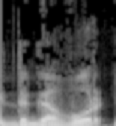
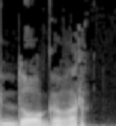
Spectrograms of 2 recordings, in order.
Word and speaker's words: договор: Согласно указанным словарям, теперь кофе можно произносить как «вкусное кофе», то есть в среднем роде, можно говорить и «договор», и «договор». Продолжит тему Лиля Пальвелева.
